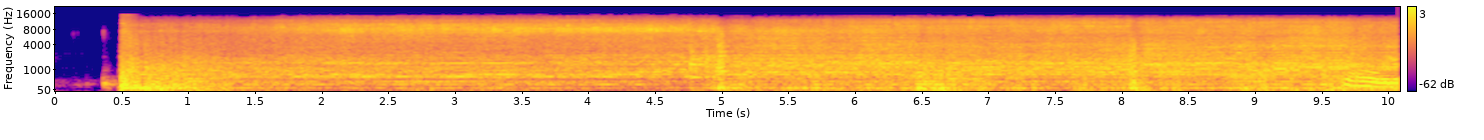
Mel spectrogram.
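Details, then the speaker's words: Ultrasonic cleaner cleaning parts, heater off: steady harsh hiss with a high buzzing whine, even throughout; not a pleasant noise but working normally. "So I'll turn it on. You can kind of see how it's not real pleasant of a noise, but I don't know what the camera will"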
